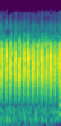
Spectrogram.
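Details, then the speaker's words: Repetitive peripheral magnetic stimulation for a male patient with diabetic neuropathy pain, set to a peripheral pattern in dynamic mode along the nerve course, with intensity being increased: rapid pulsing buzz from a fast train of pulses; magnetic stimulation machine operating. "இந்த ஆர்கேமஸ் machine வந்து என்ன பண்ணனும்னா dynamic மோடுல through out அந்த nerve course அந்த nerve எங்கெல்லாம் supply பண்ணுதோ எந்த மச்ல எல்லாம் சப்ளை பண்ணுதோ அந்த நெர்வ் கோர்ஸ் ஃபுல்லாவே வந்துட்டு கொடுப்பாங்க"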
